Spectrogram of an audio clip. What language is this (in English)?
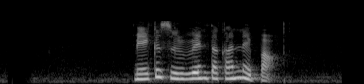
Sinhala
